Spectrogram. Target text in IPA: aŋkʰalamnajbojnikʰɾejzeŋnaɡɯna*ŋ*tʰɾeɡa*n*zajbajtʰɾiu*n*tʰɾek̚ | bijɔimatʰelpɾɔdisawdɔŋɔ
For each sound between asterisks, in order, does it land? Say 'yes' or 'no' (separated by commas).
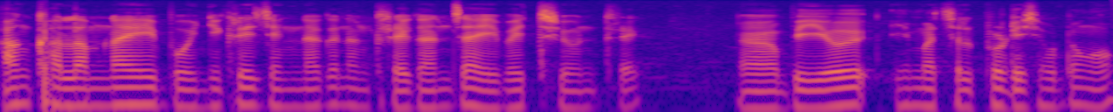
yes, yes, yes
